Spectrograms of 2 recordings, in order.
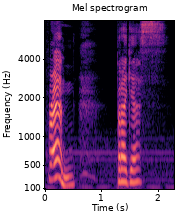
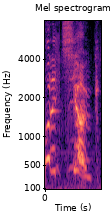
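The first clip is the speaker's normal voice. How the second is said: high, loud mocking cry; scornful shout; 8 dB louder, slower than usual. Jealous rival mocks the other suitor, scornful shout. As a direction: laugh him off with a contemptuous shout.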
